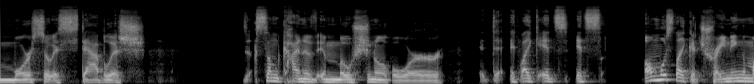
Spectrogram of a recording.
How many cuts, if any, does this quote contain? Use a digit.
4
